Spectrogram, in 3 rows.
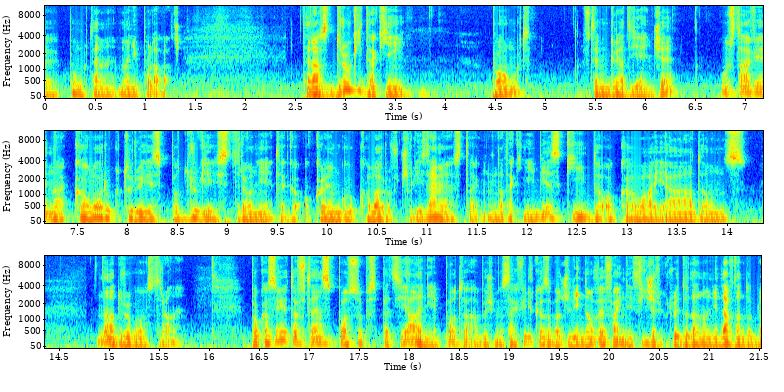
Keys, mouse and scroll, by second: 3.8 click, 4.5-6.4 drag, 9.8 click, 10.8-20.7 drag.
